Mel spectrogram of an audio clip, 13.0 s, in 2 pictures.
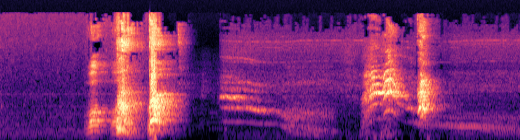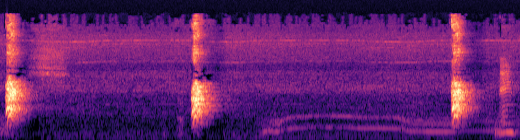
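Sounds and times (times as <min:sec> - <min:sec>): small dog barking: 0:01.4 - 0:02.3, 0:04.9 - 0:05.6, 0:06.6 - 0:06.9, 0:08.9 - 0:09.3, 0:12.1 - 0:12.5.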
